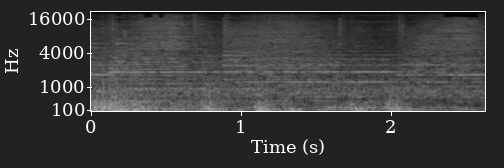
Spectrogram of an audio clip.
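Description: Deep thunder rolls outside during a real lightning storm, a low continuous rumble with slow surges that swells and fades for a few seconds, heard alone without voices.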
